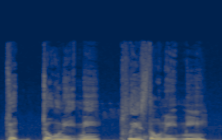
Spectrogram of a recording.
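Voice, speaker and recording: A man's voice: high-pitched, animated, moderate pace, a little mellow, voice pushed up. A man voicing a timid, jittery wild turkey in a storybook tale, stammering and pleading.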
